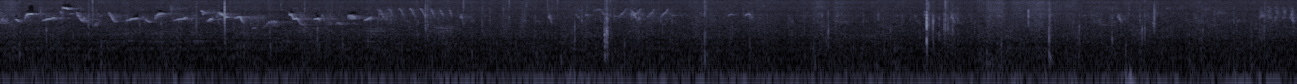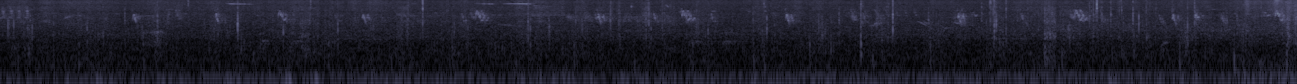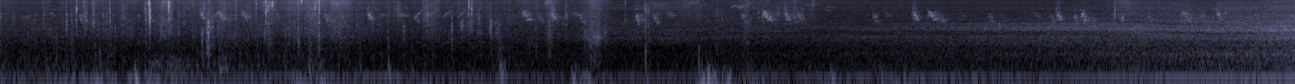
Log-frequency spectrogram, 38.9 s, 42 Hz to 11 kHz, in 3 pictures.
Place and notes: I was on a walk with my 10 months old nephew, trying to make him fall asleep. I use to walk him there quite often and even now, when the spring is in bloom, the walk was full of sounds - birds, bees, horses by the side, water and sometime you can hear my nephew blabbing. Wish you would be there with me!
